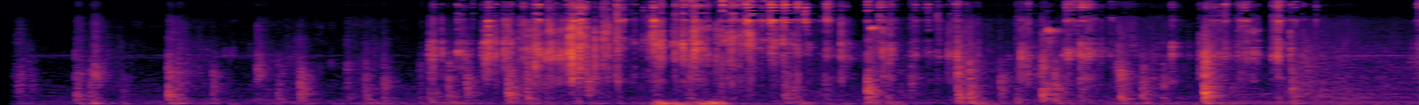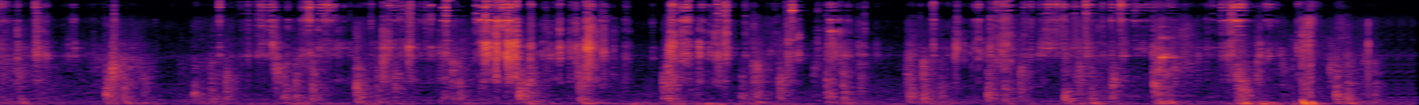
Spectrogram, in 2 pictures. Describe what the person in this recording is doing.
I walked quickly down the hallway toward the exit. I reached into my pocket and grabbed my keys as I got closer to the door. The keychain jingled as I picked out the right key.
